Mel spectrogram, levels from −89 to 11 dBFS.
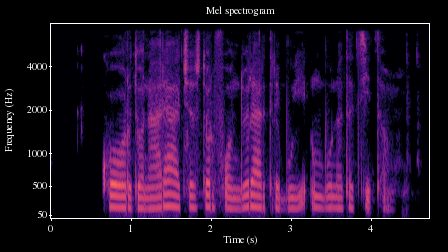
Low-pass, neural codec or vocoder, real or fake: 7.2 kHz; none; real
